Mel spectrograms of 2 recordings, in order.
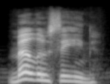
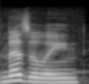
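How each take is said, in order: First: The name is said like 'Melusine'. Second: The name is said like 'Mezzolene'. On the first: The speaker calls it right. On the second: The speaker calls it wrong.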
